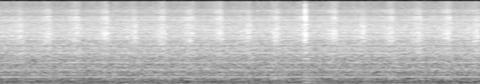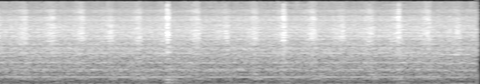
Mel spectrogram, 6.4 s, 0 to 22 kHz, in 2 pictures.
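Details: 1984 VW T3 single cab, 1.6 diesel, long unused junkyard truck; steady rapid cranking with even compression pulses, never fires; fuel confirmed at injectors, next check compression and timing.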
